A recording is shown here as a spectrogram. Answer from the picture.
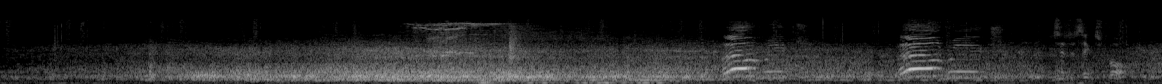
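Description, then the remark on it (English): A train rumbles steadily into Fellbridge station, with a high metallic brake squeal midway and a couple of sharp hisses or squeals toward the end, amid a broad mechanical roar. “Now there's the train.”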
